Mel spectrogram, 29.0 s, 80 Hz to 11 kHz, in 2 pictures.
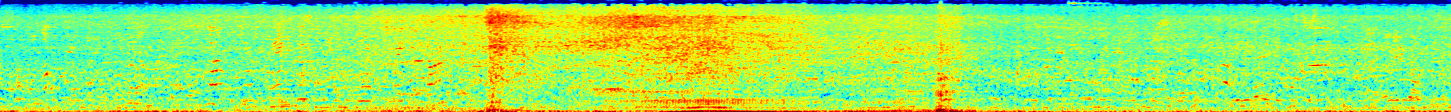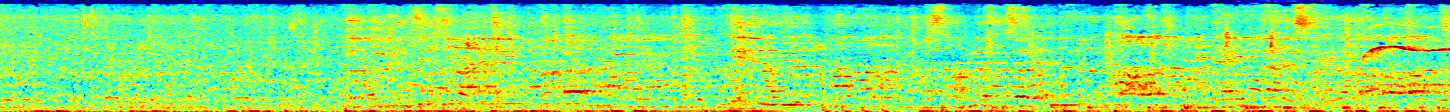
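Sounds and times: vehicle engine running: 0.0 - 28.3
people talking: 0.0 - 29.0
low bass throb: 3.7 - 29.0.

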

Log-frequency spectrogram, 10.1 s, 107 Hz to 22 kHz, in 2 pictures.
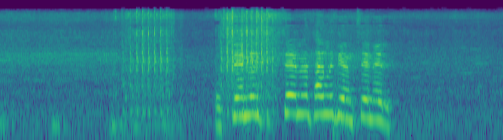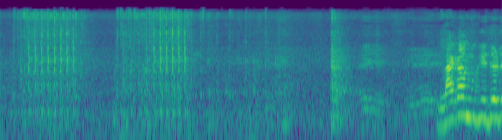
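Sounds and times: sewing machine stitching: 1.1 - 2.9, 5.1 - 7.9.

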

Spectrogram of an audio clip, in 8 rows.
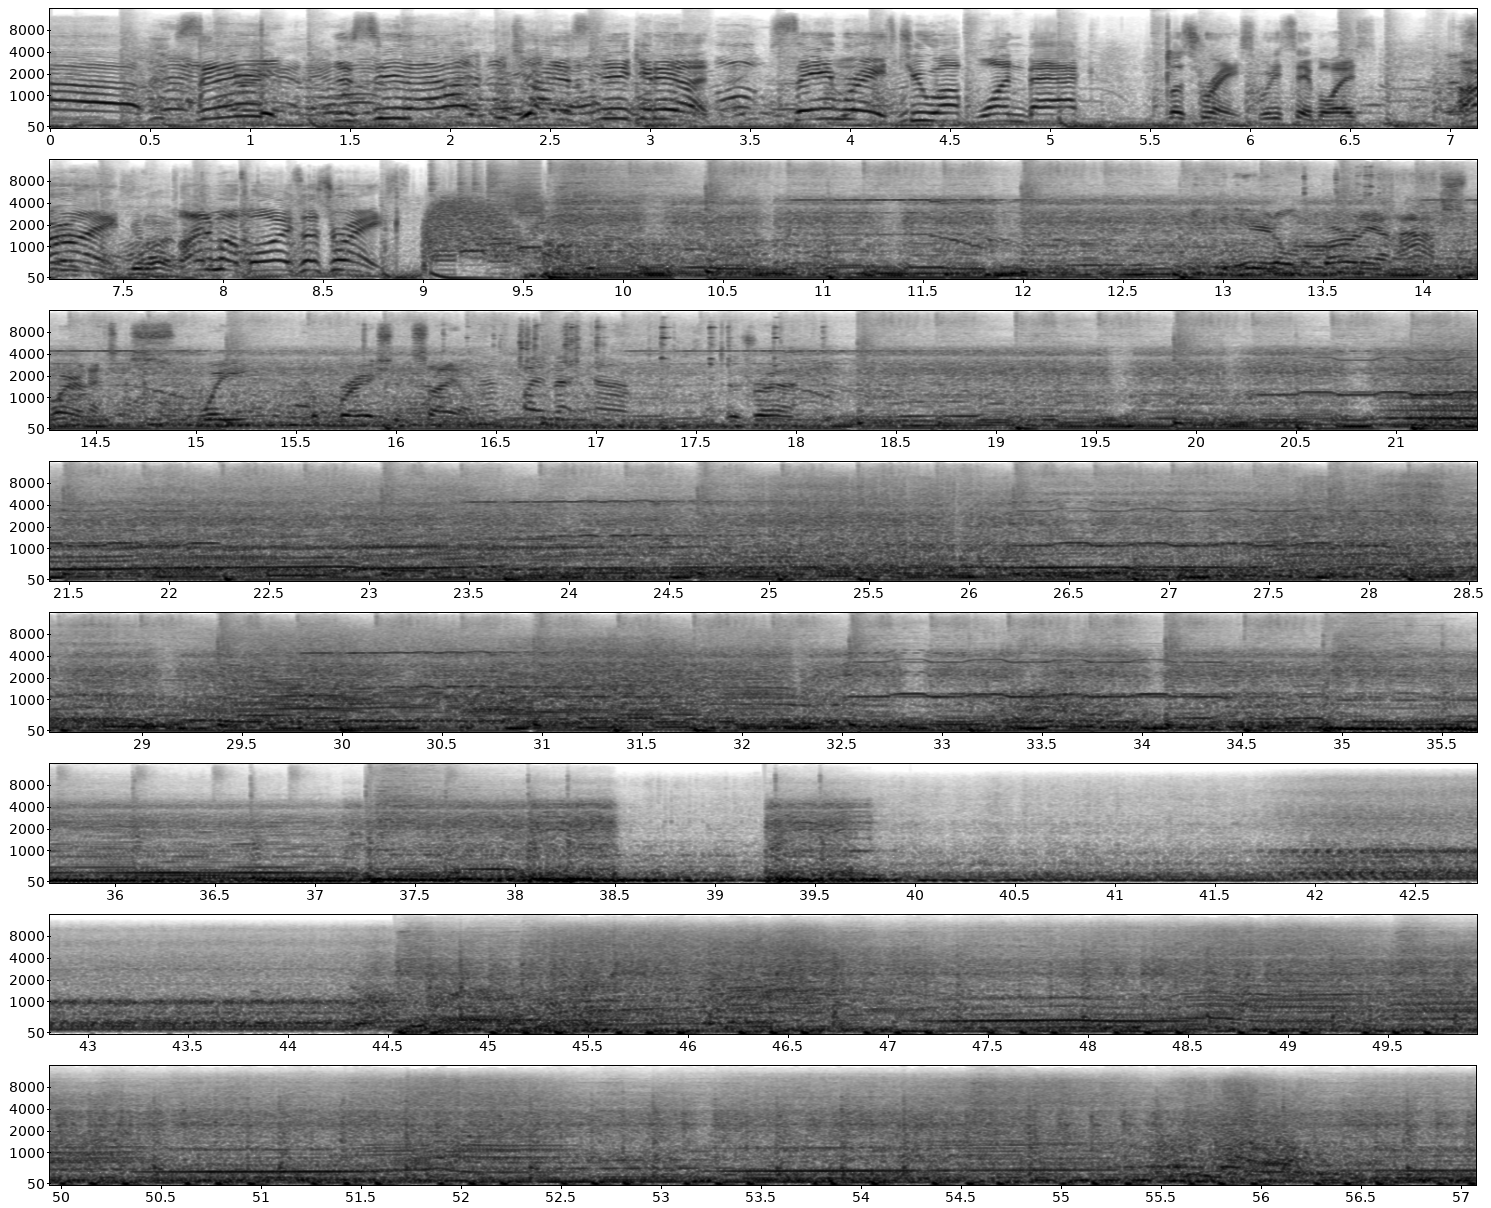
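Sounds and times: background music: 0.0 - 40.0, 44.6 - 57.0
drag car engines revving and idling: 9.4 - 57.0.

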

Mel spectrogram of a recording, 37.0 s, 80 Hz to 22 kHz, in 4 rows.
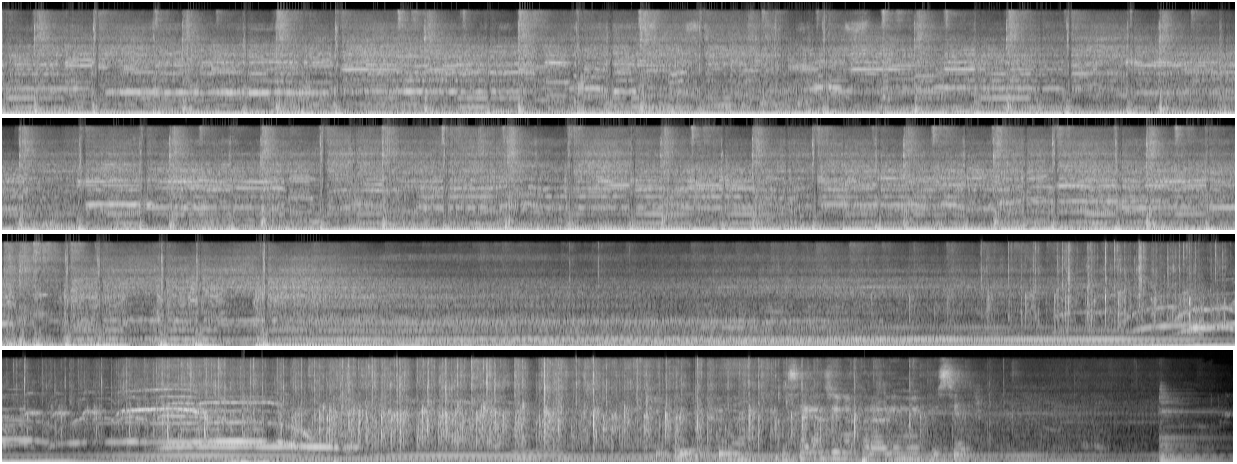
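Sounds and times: live rock band playing: 0.0 - 36.9.

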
